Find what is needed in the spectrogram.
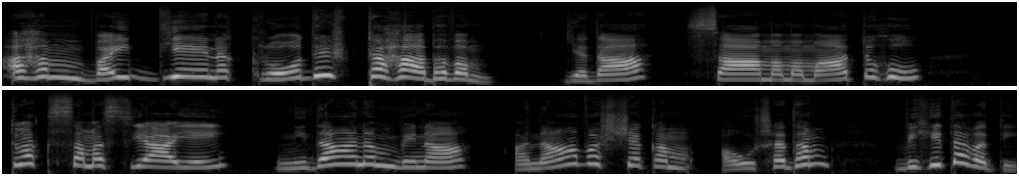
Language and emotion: Sanskrit, angry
